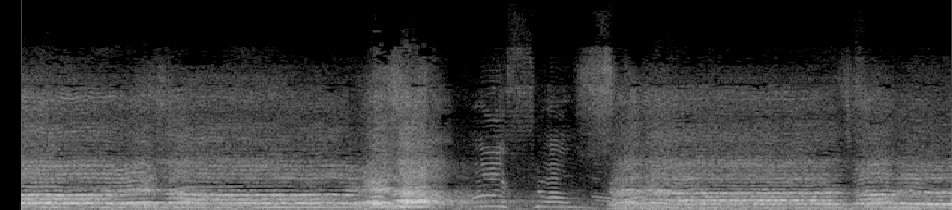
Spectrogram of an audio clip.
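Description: A large crowd of men chanting an Azeri mourning lament (mersiye) in unison, holding long notes. There is a brief loud burst about two and a half seconds in. For about a second after that the crowd drops away and a quieter single voice sings a short wavering phrase before the crowd comes back in on a held note.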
